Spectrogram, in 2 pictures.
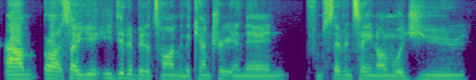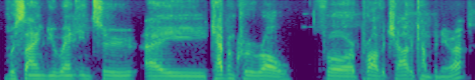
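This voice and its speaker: A man's voice: mid-range voice, a little fast, hardly any pauses, no room sound. Laid-back man hosting a podcast. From Australia. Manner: relaxed, rambling, lots of fillers. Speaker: podcast host. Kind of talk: casual interview chat. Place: living in Dubai.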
